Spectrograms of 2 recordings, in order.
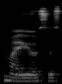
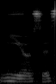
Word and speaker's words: meiosis: Okay, so meiosis, which I pronounce meiosis, but some people pronounce it meiosis, either one is really correct, is the cell division that occurs to produce sex cells.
